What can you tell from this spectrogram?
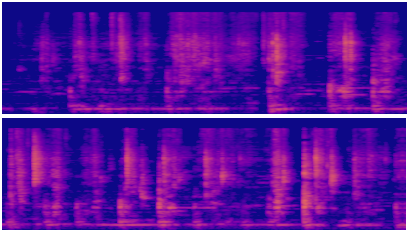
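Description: Wooden spatula scraping and stirring a wet spice marinade around a steel wok, in repeated short strokes a few times a second, over a low steady hum.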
